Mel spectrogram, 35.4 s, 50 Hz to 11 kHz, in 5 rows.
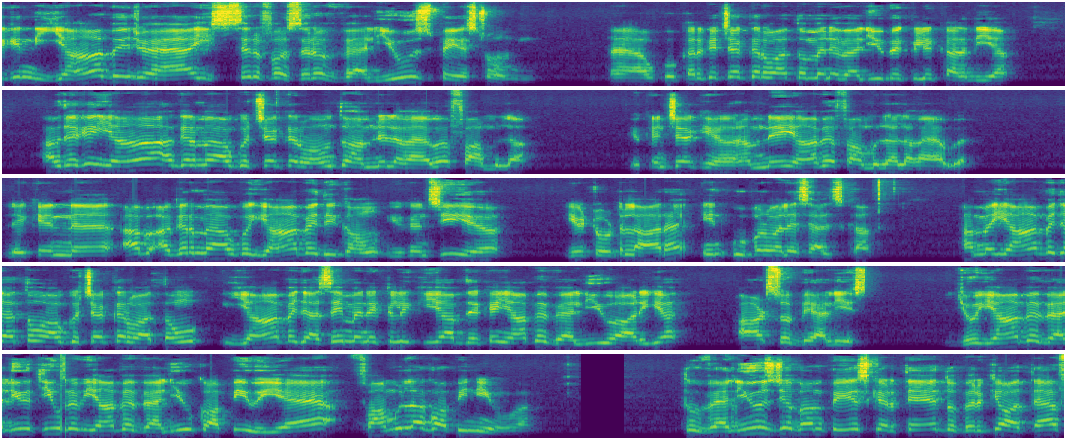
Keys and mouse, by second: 4.2 click, 7.0 click, 8.7 Escape, 10.5-11.7 drag, 13.3-14.3 drag, 17.2 click, 18.5 click, 18.8 click, 19.9 Escape, 21.5 click, 22.8 click, 29.4 click, 29.7 click.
